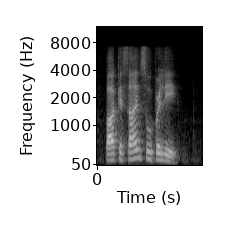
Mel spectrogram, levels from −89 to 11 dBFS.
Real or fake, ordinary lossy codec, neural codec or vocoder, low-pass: fake; AAC, 48 kbps; codec, 16 kHz, 0.2 kbps, FocalCodec; 7.2 kHz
